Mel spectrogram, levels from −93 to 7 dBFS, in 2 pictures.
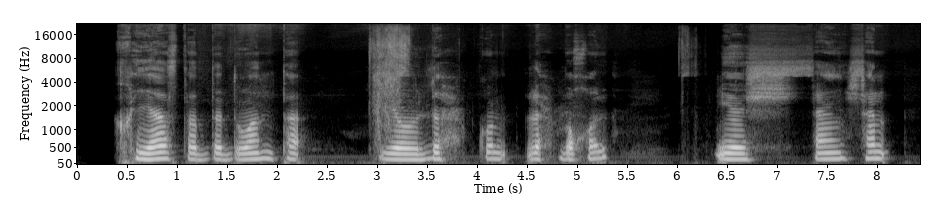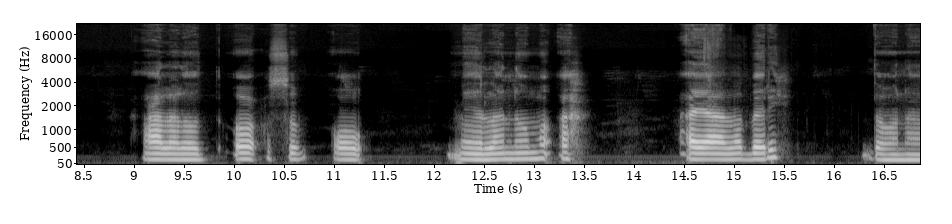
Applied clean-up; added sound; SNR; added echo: neural mask model DeepFilterNet 3.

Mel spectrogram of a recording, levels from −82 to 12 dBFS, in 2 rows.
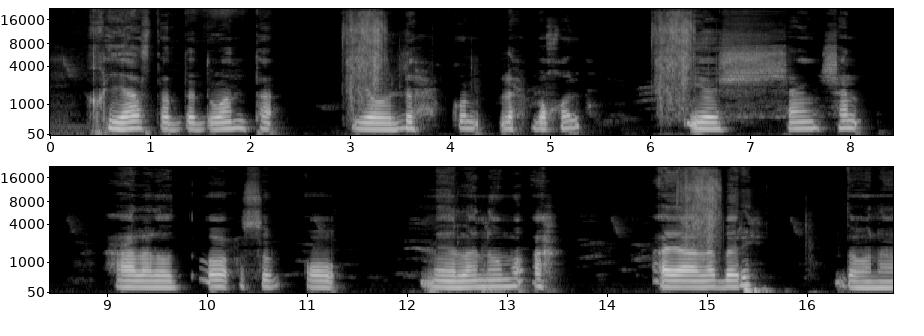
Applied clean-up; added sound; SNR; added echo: classical method log-MMSE.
